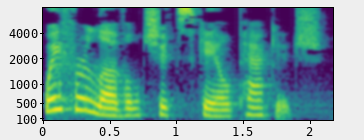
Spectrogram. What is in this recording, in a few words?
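"Wafer Level Chip Scale Package", English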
